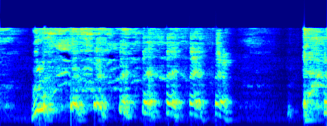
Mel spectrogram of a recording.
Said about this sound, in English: You can be professional like that. Cough right in the microphone.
